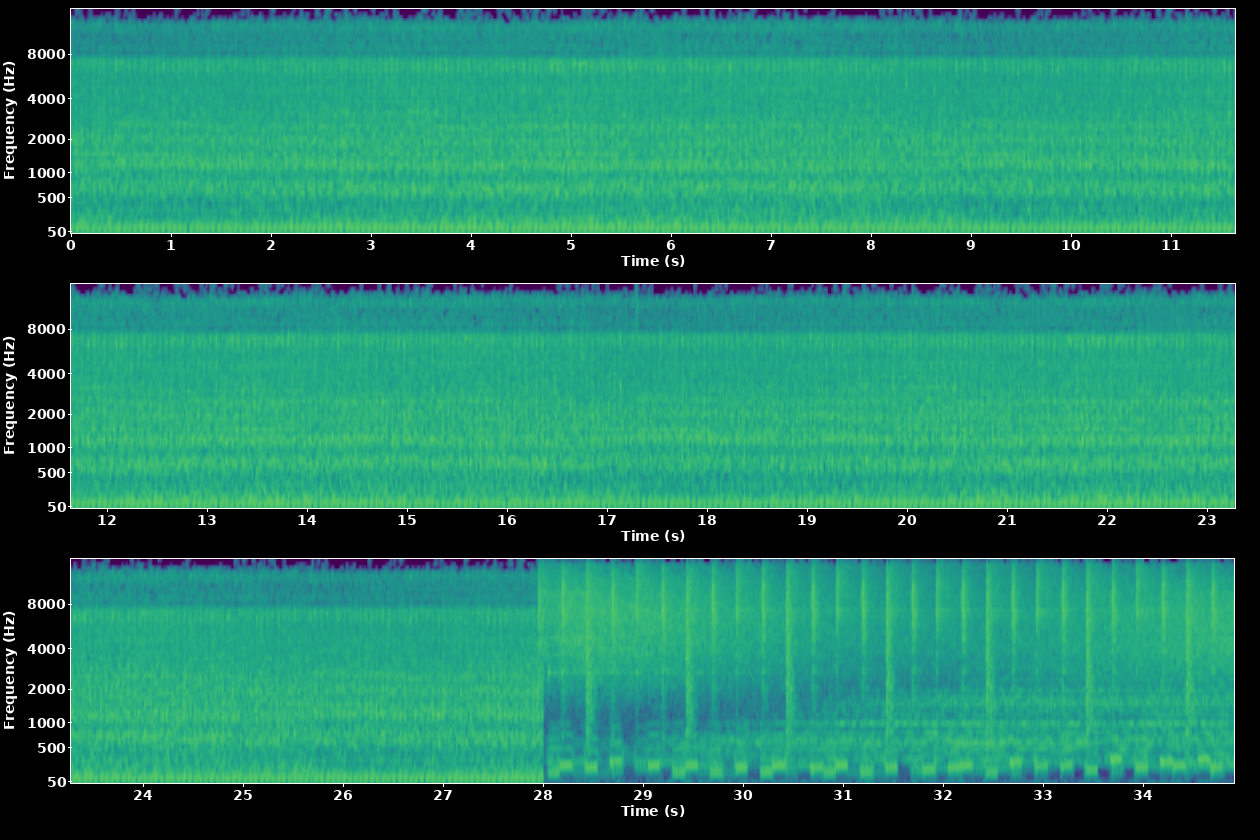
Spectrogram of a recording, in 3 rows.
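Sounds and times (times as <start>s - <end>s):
tractor engine idling: 0.0s - 28.0s, 29.6s - 34.9s.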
